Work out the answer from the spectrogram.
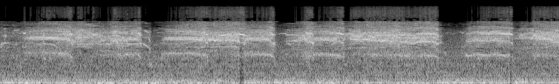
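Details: In Madrid on 6 May 2016 a female peregrine falcon brings a pigeon to the nest. Repeated grating, screeching wails of about one second each follow one another closely over a constant low rumble.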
